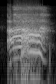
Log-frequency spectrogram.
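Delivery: sudden high loud "ah"; startled cry. Real, not acted. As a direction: yelp in surprise. Baby bites, parent exclaims.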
